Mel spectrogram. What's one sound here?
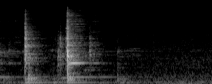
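A metal lid rattles and clanks under a hand.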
